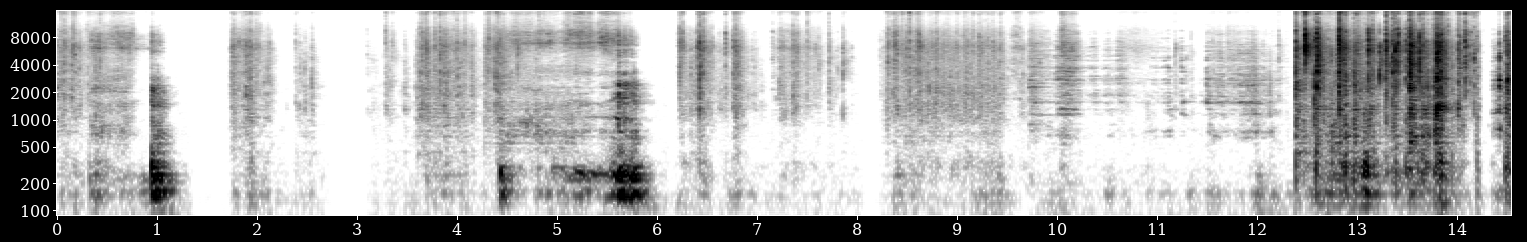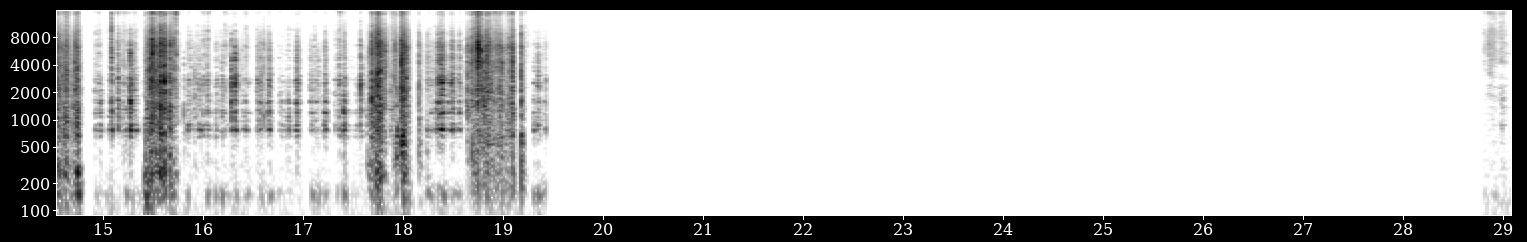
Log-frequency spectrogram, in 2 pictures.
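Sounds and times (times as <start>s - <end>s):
crinkly plastic packet handled: 0.0s - 0.3s, 1.7s - 4.6s, 6.2s - 10.1s, 12.4s - 19.4s
plastic bag rustling: 1.7s - 4.7s, 6.2s - 10.4s, 12.4s - 19.4s.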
